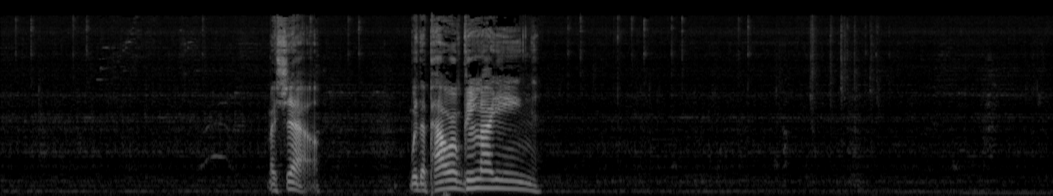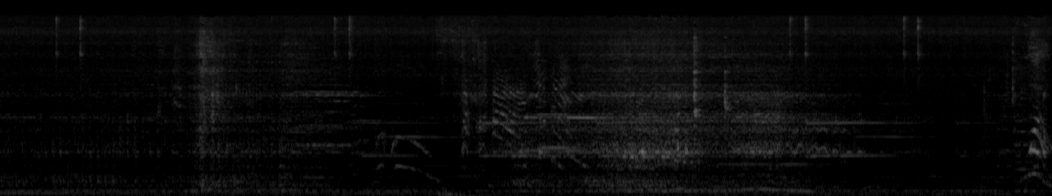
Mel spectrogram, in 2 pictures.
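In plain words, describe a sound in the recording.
Video game sound effects play through a television speaker.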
